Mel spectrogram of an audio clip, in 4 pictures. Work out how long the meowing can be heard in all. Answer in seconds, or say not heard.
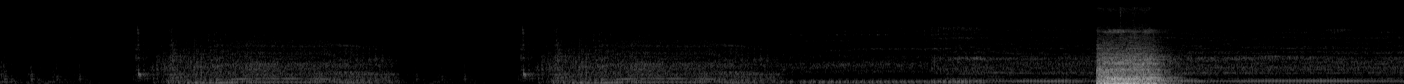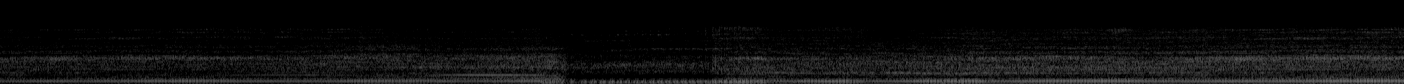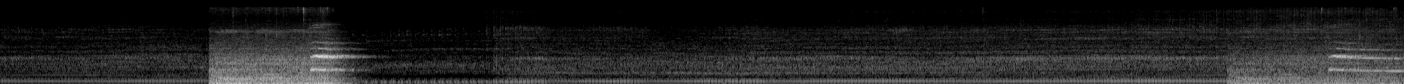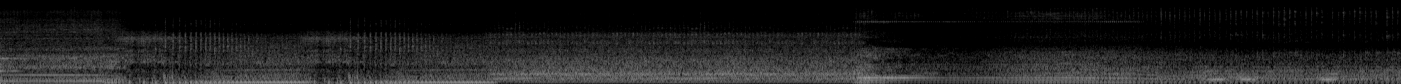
4 s.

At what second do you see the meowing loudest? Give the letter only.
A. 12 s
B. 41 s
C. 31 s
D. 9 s
C.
